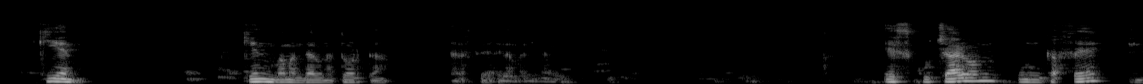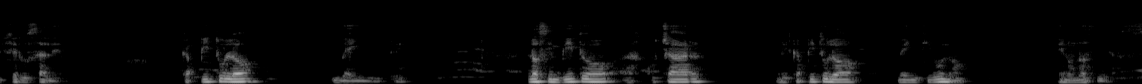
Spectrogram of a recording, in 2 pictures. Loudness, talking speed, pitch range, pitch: -34 LUFS, 80 wpm, 115-155 Hz, 125 Hz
